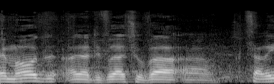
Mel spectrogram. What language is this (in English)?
Hebrew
